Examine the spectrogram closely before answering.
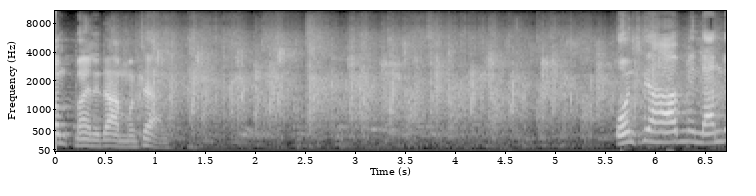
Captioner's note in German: Beifall bei dem BÜNDNIS 90/DIE GRÜNEN und der CDU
